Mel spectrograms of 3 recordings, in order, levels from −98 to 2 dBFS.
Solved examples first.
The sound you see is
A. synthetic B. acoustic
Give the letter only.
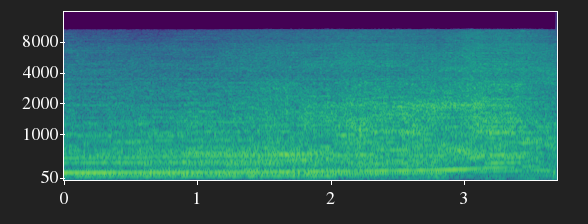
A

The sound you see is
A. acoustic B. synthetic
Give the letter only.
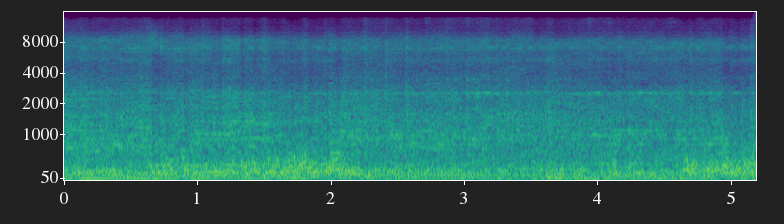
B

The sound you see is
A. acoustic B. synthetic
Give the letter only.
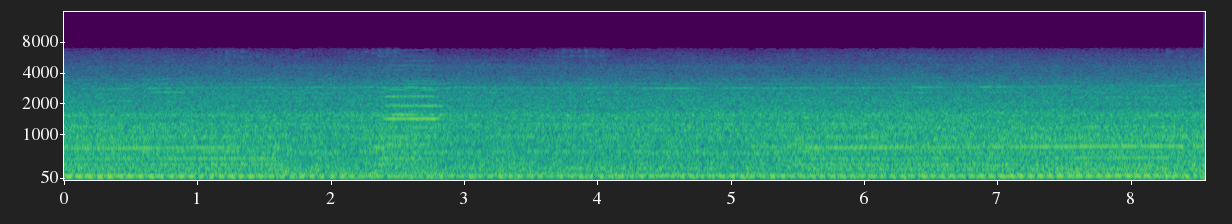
A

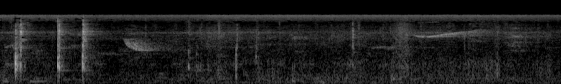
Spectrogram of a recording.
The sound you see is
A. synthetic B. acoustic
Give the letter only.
B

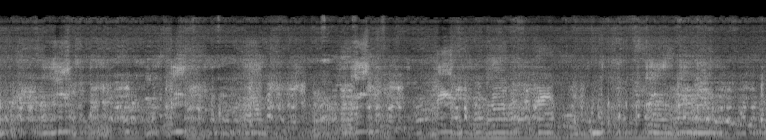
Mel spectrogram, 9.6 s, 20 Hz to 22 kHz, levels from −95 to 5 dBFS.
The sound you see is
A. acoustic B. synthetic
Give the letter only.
B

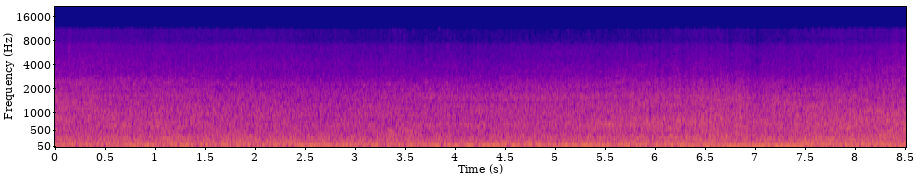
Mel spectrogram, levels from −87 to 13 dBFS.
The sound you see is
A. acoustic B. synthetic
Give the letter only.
A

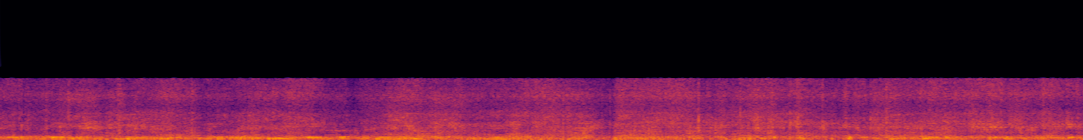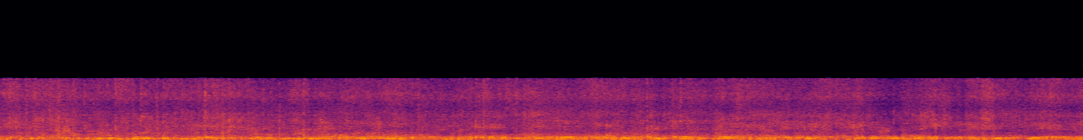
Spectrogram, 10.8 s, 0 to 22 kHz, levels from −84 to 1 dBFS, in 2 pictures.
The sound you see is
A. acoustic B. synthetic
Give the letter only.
B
